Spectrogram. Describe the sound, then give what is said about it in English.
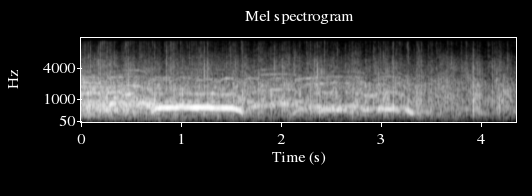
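Applause with cheering from a live studio audience at a studio show in Provo, Utah: dense, steady clapping that stays loud throughout, with a few whooping voices rising and falling above it. “We are once again joined by a live studio audience. You heard them a moment ago. Let's hear them again, our live studio audience.”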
